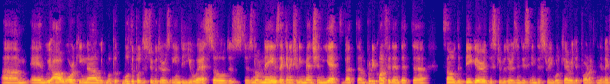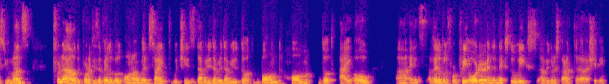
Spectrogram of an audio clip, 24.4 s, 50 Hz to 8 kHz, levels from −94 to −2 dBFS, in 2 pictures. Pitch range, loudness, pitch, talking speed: 105-125 Hz, -21 LUFS, 115 Hz, 185 wpm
